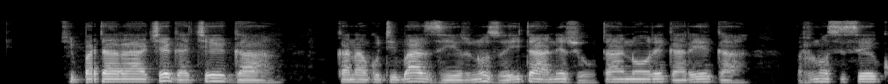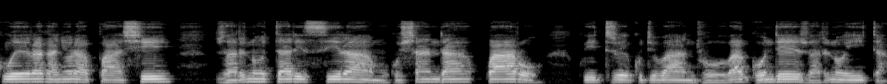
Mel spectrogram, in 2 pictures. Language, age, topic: Ndau, 50+, health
